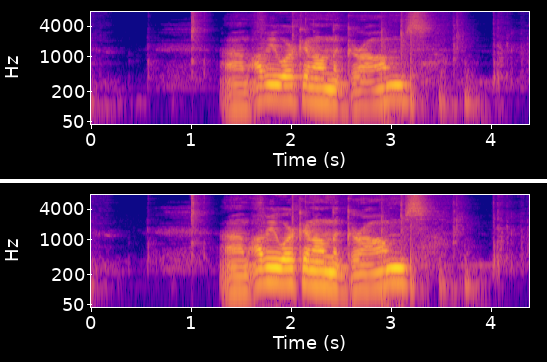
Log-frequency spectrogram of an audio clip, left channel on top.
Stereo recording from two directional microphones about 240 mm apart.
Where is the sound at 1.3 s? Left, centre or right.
Right.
